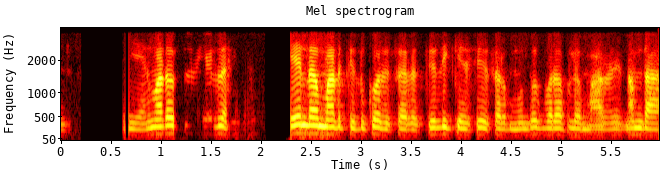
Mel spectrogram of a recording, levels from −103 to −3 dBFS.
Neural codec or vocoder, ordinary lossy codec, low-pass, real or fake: none; none; 3.6 kHz; real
